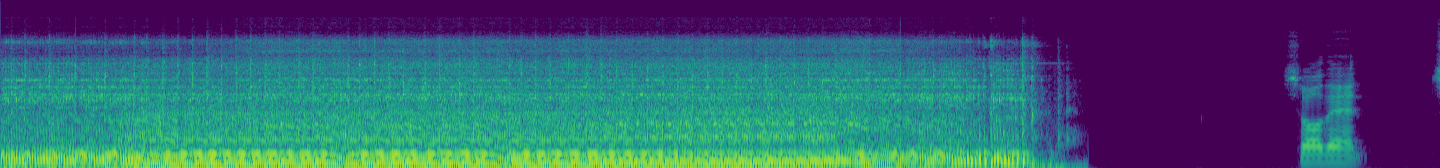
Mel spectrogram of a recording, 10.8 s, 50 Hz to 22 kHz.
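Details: Husqvarna 450 chainsaw that starts but won't rev: high-revving scream that sags and stumbles every couple of seconds, then dies, missing and bogging under throttle. Spark tester reading was erratic; owner suspects ignition and is going to try a different ignition module.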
